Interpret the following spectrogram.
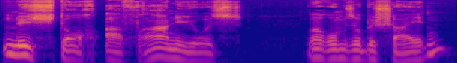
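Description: An actor playing a stern, scheming Roman governor in a radio play, imperious and measured, with insinuating undertones. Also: male voice, lowish voice, lively intonation, a little mellow, no echo, clean studio sound. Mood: probing. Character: stern, commanding Roman governor, slyly plotting, middle-aged man.

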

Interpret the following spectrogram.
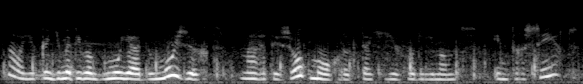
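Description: A woman's voice: a little high, fairly quick, narrow, tinny audio, a little hiss or hum, lightly acted. An actress playing a teasing, condescending young woman in a radio drama, with a mocking, haughty manner. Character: sharp, teasing young dental assistant, condescending.

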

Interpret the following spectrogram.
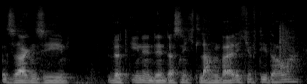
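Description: A man's voice: deep voice, brisk, close to an everyday voice. An actor playing a suave, courteous man with hesitant interjections in a 1960s German radio drama. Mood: teasing. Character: suave, polite man hiding unease, Reggie. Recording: roomy studio sound with faint noise.

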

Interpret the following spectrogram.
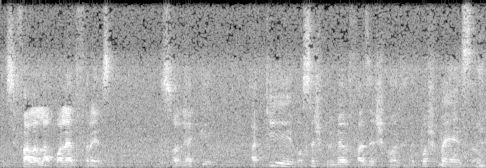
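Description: A man's voice: mid-range voice, a little fast. A man, joining a public debate with a hesitant, anecdotal way of speaking. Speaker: debate participant. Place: debate hall indoors. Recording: echoey room with background noise.

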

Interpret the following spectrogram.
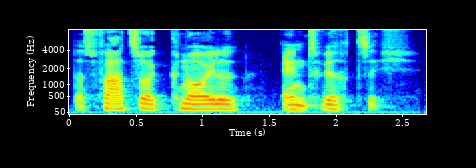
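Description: Sober, medium-pitched male radio narrator. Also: steady tone, slow pace. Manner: sober, factual, report-like. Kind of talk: scripted documentary-style narration in a 1960s radio play.

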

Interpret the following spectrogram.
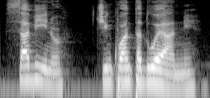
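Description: A man giving a theatrical dramatic reading as a stage narrator, with solemn, measured phrasing. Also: a little high. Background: acoustic guitar music.

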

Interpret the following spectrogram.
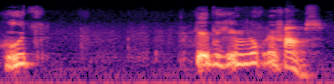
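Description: An actor playing a bitter older male office employee with a raspy voice, hesitant yet insistent, in a 1950s German radio play. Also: high voice, animated, takes it slowly, a bit bright, full character voice. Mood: hurt, defiant. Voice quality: raspy, husky. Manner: hesitant, insistent, repeats himself.

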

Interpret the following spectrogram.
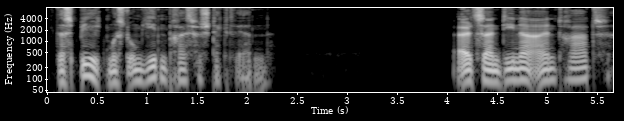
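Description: A man with an extremely deep, creaky voice narrates a literary radio drama. His delivery is measured and solemn, recorded dry with no room sound. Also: no room sound.

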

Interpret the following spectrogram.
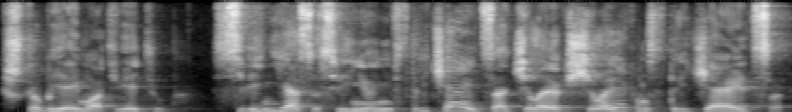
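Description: A man's voice: fairly low pitch, wildly swooping pitch, normal speed, darkish tone. An older man voicing a swaggering Odessa gangster boss who talks in a theatrical, mock-reasonable way. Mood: mock-reasoning.

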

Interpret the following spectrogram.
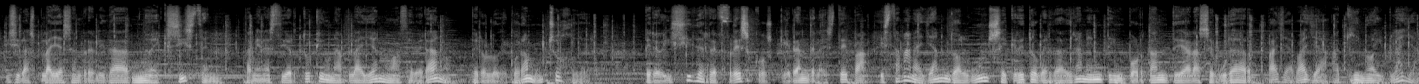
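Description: An actor playing a wry, suspicious blogger in scripted radio fiction, delivering an ironic, mock-pompous monologue. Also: male voice, low voice, animated, brisk. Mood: conspiratorial musing. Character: wry, suspicious male blogger from inland Spain. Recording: music bed behind the voice.

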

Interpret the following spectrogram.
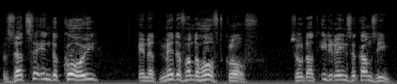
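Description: A high-pitched, slightly husky voice of a ruthless ruler on Mars. He speaks formally and imperiously, with cold command, in a science fiction radio play. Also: animated, fairly quick, dry recording. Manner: formal, commanding, feigned humility.

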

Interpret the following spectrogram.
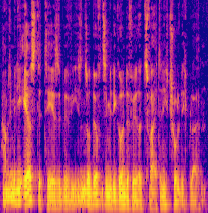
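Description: An ironic skeptic in a radio play. His extremely low, husky voice moves quickly and with lively inflection, dry and clipped as he needles his partner. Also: full character voice. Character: skeptical, ironic male listener needling a storyteller. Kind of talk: German radio drama acting, dry dialogue.

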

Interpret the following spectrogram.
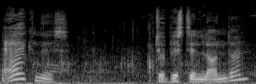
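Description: An actor playing an earnest, ardent young gentleman in a German period radio drama. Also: medium pitch, big pitch swings, takes it slowly, background noise. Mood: warm, troubled. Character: earnest, lovestruck young gentleman of Victorian England. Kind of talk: German radio play acting and narration.

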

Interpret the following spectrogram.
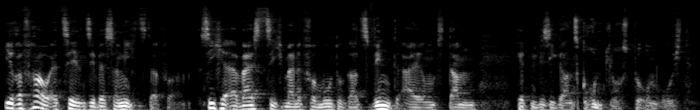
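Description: Low, husky, cautious police inspector. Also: male voice, a little fast, a little mellow. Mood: grave, cautioning. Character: courteous, cautious police inspector giving grave warnings. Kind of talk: radio crime drama acting.

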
